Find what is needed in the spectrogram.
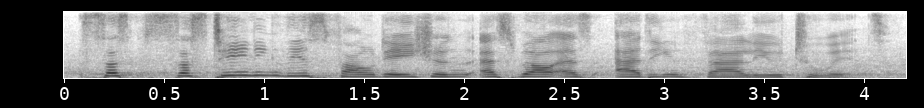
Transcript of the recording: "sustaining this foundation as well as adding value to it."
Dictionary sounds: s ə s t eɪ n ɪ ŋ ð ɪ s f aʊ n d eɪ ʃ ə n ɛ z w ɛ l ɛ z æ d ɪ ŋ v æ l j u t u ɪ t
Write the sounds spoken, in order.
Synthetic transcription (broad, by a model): s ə s t eɪ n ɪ ŋ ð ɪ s f aʊ n d eɪ ʃ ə n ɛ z w ɛ l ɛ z æ d ɪ ŋ v æ l j u t u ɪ t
